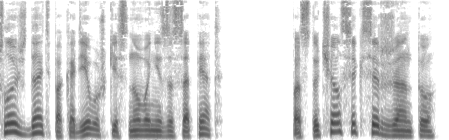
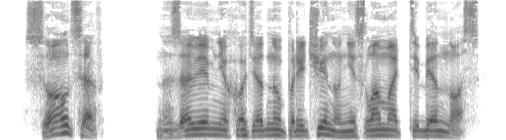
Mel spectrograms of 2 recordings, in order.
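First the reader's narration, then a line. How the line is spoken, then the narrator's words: Sergeant asking. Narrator (Russian): спросил сержант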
